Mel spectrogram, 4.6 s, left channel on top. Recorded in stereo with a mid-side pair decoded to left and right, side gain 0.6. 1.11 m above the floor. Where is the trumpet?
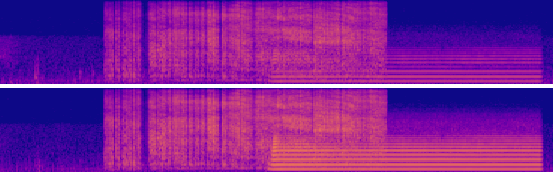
65° right.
